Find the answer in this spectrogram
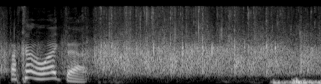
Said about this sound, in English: Praise God. Should I ask for another applause for God? Okay.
